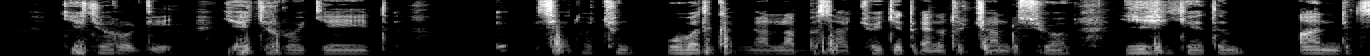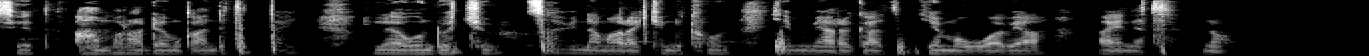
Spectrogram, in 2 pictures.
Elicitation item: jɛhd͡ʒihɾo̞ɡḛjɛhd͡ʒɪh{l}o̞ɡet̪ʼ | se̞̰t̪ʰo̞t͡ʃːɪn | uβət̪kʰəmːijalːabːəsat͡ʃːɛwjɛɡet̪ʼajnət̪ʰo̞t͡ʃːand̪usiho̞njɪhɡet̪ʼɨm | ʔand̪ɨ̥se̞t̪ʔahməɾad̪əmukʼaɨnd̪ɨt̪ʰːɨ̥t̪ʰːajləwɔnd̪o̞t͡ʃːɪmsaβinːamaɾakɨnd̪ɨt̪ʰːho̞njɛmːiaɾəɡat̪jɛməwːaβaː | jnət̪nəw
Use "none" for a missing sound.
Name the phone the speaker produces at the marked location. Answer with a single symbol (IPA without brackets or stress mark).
ɾ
